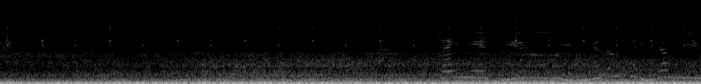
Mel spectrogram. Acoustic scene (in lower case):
car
